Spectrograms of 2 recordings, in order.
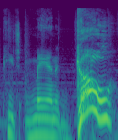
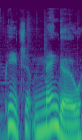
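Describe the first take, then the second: First: Mango is split into two separate parts. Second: Mango is said smoothly as one word. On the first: "you really should pronounce it peach man-go" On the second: "this one is peach mango"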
